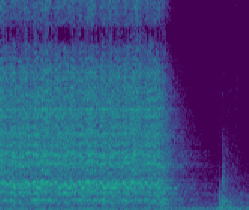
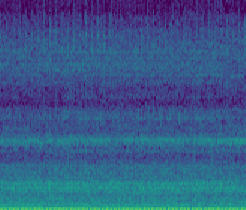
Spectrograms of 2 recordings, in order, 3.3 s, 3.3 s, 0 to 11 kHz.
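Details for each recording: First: 1987 Ford Bronco II, abandoned 15 years, after a fuel pump change: fast, even starter cranking for a couple of seconds that never catches, with the fuel pump audible. Owner suspects no spark. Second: 1987 Ford Bronco II, first run after 15 years sitting: a steady, even low-rumble idle with no knocks or misses. It is smoking heavily but runs healthy.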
